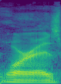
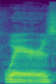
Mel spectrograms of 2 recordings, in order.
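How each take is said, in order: First: The word sounds like the name Juarez. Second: The word sounds like the ending of software. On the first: The speaker calls it wrong. "Some people pronounce it Juarez" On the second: The speaker calls it right. "it's wares because it comes from software"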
